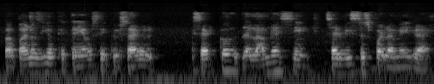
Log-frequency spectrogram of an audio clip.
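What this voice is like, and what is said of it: Raspy voice. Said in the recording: “my raspy voice ... because I still sound raspy.”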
